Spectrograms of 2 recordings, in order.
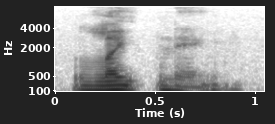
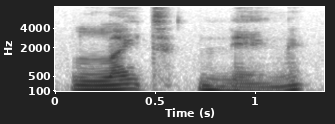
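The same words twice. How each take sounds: First: The middle sound is a glottal stop. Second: The middle sound is a full T. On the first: The speaker calls it right. "we say lightning" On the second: The speaker calls it wrong. "It's not lightning"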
